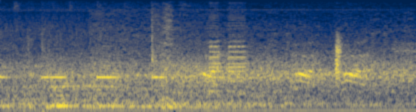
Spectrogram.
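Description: Street traffic noise with a brief car horn toot about two seconds in.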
